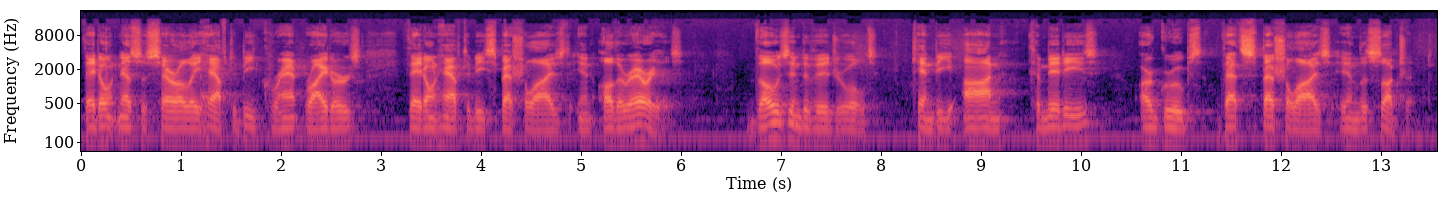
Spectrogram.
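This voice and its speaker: A man giving plain, deliberate explanatory remarks at a town meeting. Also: sits low, level tone. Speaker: speaker on town governance.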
